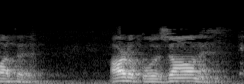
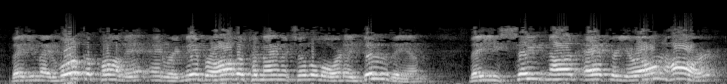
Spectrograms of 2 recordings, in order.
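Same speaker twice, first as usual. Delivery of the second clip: full-force preaching; 4 semitones higher, 5 dB louder than usual. Acted. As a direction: hammer the verses home to the church.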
